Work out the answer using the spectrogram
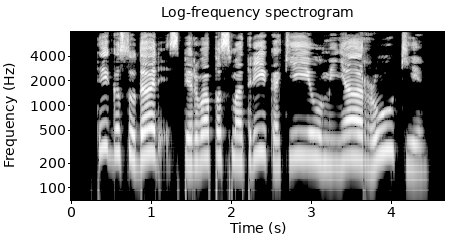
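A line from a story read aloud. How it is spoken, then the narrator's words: Laughing reply, big fellow. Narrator (Russian): железной детина, рассмеялся и отвечает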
